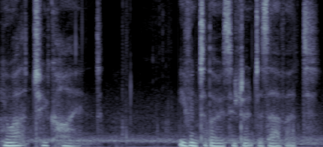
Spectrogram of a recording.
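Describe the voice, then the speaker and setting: A woman's voice: low-pitched, level tone, slow. A woman playing a charming, sardonic demon guide in an ASMR audio roleplay, murmuring breathily with wry, formal phrasing. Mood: tender.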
